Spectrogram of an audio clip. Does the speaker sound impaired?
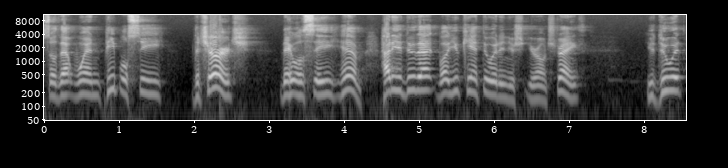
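No.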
